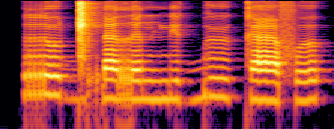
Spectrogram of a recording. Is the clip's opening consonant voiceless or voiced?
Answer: voiced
